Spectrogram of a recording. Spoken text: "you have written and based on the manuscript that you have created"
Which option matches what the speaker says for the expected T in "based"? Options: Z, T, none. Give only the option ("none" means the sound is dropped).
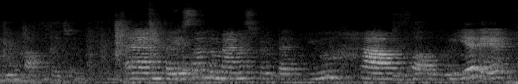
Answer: none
